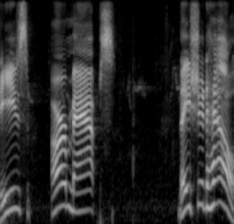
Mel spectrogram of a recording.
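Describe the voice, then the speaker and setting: A man puts on a character voice, pitching it extremely high. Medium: actual play. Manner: nervous, eager to avoid a fight.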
